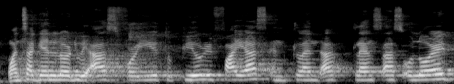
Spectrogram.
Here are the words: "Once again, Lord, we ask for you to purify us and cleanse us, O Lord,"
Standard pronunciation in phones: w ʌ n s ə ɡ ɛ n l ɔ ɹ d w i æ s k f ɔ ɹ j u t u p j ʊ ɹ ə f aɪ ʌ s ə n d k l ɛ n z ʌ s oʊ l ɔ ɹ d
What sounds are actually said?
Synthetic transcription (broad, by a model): w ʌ n s ə ɡ ɛ n l ɔ ɹ d w i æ s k f ɔ ɹ j u t u p j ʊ ɹ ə f aɪ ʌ s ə n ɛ k l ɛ n s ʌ s oʊ l ɔ ɹ d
